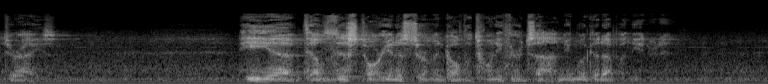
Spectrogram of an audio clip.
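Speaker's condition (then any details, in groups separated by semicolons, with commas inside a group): Laryngeal cancer; prosthesis speech planned after laryngectomy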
